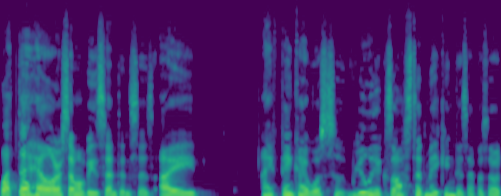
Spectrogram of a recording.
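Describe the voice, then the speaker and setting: Speaking at a moderate pace with a non-native accent, a woman uses a fairly high pitch and very wide pitch swings. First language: not English. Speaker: podcast host, product manager. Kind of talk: casual reaction commentary.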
